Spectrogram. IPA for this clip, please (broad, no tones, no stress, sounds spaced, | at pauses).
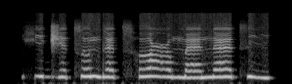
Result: ç i d͡ʒ ɛ t͡s ʌ n d æ t͡sʰ ʌ ʕ ʊ m æ n æ t͡s i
